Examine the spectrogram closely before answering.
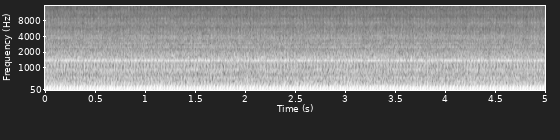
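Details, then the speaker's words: ETQ TG3000 3000 W portable generator after servicing, restarted on choke and fired right up: steady, even thrum at constant speed, no hunting, misses or surging under its governor. Normal running. "Yeah, no problem. Fired right up. Good sign. She's running."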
